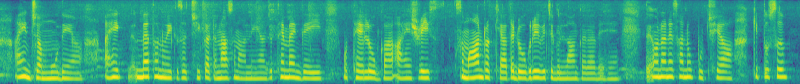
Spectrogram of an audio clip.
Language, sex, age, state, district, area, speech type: Dogri, female, 18-30, Jammu and Kashmir, Samba, urban, spontaneous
